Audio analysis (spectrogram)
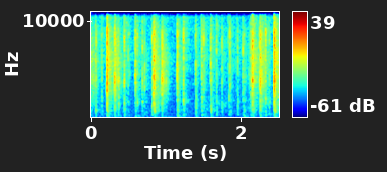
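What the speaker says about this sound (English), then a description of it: "You can type comfortably day or night with the large concave laser edge keys with auto adjusting backlighting and the Logitech perfect stroke scissor key system" Someone types on a Logitech MX900 keyboard with low-profile scissor keys, producing quick, irregular bursts of soft, crisp key clicks close up and alone, with short pauses between runs of keystrokes.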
